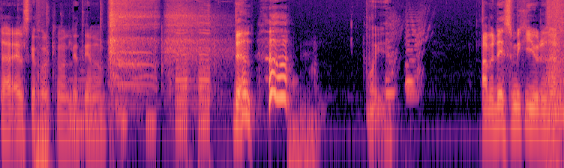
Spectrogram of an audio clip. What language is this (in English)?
Swedish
